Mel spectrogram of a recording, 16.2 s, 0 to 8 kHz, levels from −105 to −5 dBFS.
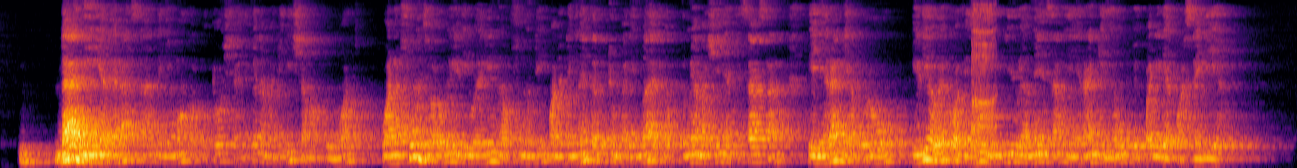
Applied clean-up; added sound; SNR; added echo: none; Burping, eructation; 6 dB; reverberation time 1.1 s.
